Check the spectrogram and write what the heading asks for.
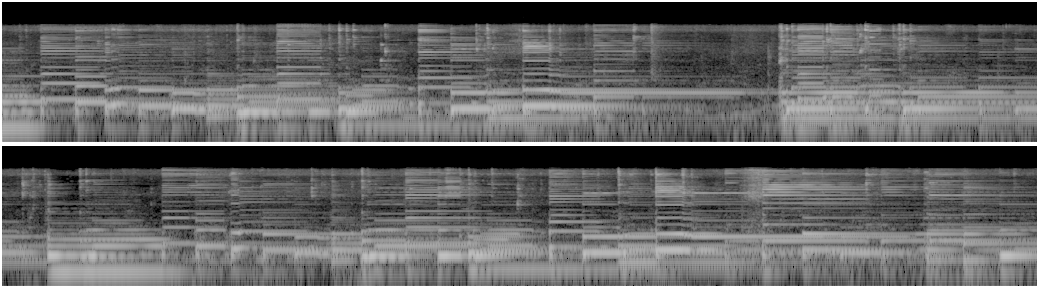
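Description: Solo steel-string acoustic guitar played fingerstyle: a slow instrumental with a picked melody over held bass notes. About eight seconds in, a chord that has been left to ring and fade gives way to a strongly played new phrase.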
